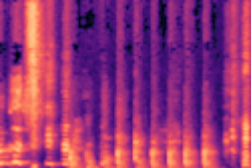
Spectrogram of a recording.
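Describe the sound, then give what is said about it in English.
A voice imitates knocking on a door as a sound effect, with a quick, even run of about nine or ten punchy 'knock' sounds, fairly loud, with a brief vocal noise at the start. “Room service. Oh, no, it's actually her door.”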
